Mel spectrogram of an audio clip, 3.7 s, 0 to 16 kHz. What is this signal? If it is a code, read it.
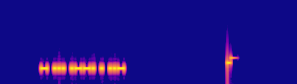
Morse code, heard as a keyed tone, about 44 wpm, 700 Hz. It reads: TSPEU
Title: Code Groups - 5 Letter:Numbers - 45wpm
